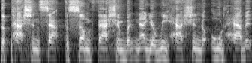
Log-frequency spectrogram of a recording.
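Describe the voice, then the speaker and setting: Talking fairly quickly, a man pitched fairly high has an unremarkable speaking voice. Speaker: math teacher; spoken word poet. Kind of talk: spoken word poetry performance. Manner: rhythmic, rhyming.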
